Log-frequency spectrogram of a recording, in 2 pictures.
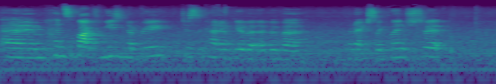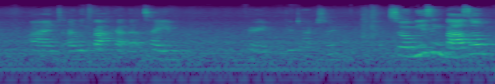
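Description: A woman with a Scottish accent speaks at a fairly quick pace but leaves long, frequent pauses, with noticeable background noise behind her. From Netherlands and US, lives in Scotland. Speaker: bartender. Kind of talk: presentation demonstrating a cocktail. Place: bar. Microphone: camera far.

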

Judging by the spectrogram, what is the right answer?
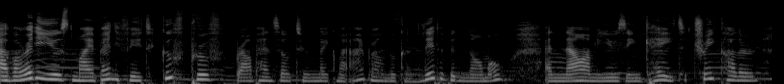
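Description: Lively intonation from a woman with a fairly low pitch at a moderate pace, music in the background. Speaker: makeup tutorial creator. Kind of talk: makeup tutorial voiceover.

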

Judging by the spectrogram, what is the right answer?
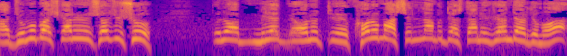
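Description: This man's pitch is extremely high, with a dark, mellow tone. His intonation stays fairly even at a moderate pace. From Rize, Turkey. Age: 70s. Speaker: beekeeper. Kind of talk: interview answer.

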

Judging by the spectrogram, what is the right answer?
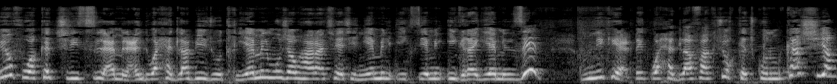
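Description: A woman with a Moroccan accent speaks at a fairly quick pace and high pitch, with lively intonation and hardly any pauses. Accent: Moroccan Darija with French loanwords. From Morocco. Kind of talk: live-stream sales pitch. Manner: animated. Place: shop. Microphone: phone near.

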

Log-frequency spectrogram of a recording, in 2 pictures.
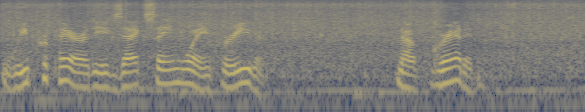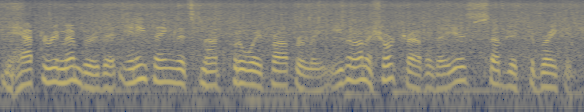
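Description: Long, frequent pauses break up a man's speech, with ordinary pitch variation and very even loudness. The sound is dry with no echo, but background noise is noticeable. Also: moderate pace. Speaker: RV travel vlogger. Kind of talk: casual vlog chat. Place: garden.

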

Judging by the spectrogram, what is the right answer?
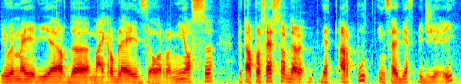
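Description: This man has an Italian accent. He talks at a fairly slow pace with fairly even intonation. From Italy. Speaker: physics researcher; conference presenter. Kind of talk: conference talk. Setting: stage with audience. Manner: halting, many filler sounds. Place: hall.

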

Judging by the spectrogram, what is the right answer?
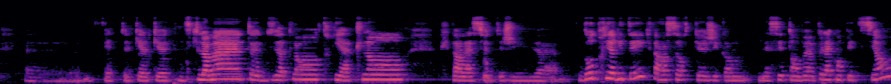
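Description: At a very slow pace, a woman speaks in a somewhat breathy, medium-pitched voice with ordinary pitch variation over light background noise. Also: long, frequent pauses. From Quebec. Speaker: amateur athlete. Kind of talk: testimonial. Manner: hesitant. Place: home room. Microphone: camera far.

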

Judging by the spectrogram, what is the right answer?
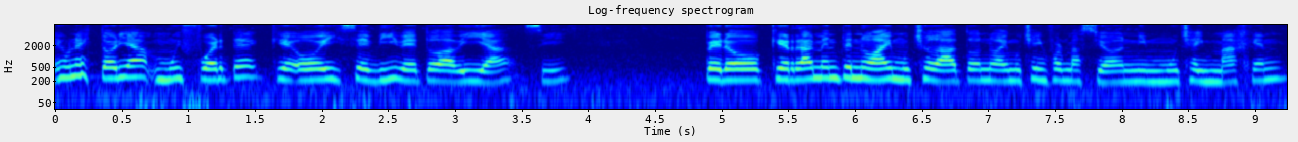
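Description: In a Paraguayan accent, a woman speaks fairly slowly with a fairly high pitch, a dark, mellow tone and monotone, flat intonation, in a dry sound with no echo and light background noise. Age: 20s. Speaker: beauty pageant winner. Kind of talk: testimonial talk to camera. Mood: reflective, heartfelt. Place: forest. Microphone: phone near.

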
